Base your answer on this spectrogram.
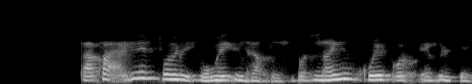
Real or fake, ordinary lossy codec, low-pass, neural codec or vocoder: fake; none; none; codec, 16 kHz, 1 kbps, FreqCodec, larger model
